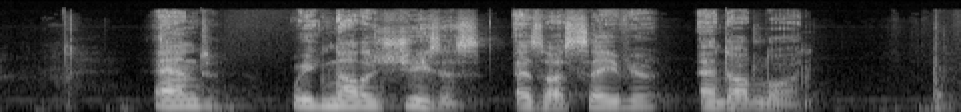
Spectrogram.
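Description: A man speaks calmly into a microphone, heard through a loudspeaker in a large echoing hall.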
